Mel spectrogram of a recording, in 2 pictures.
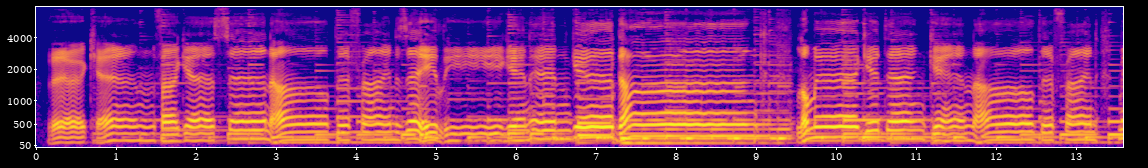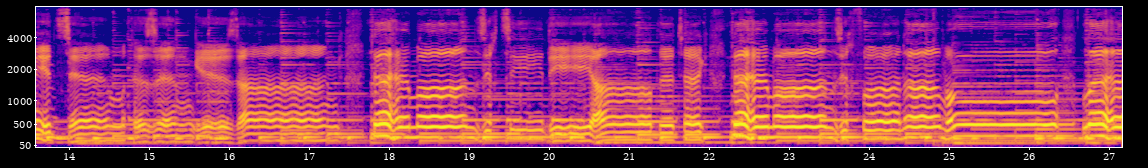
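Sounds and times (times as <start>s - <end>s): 
Yiddish folk song: 0.0s - 27.1s.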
